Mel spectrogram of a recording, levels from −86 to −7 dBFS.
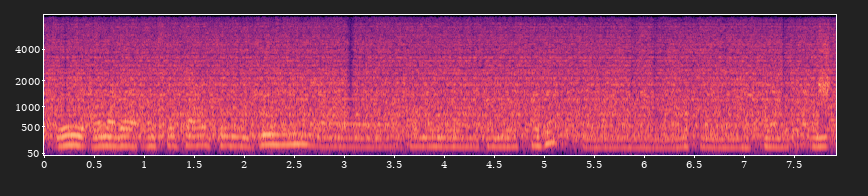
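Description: Across 0 to 7.9 s, a second voice sounds about as loud as the speech: the other side's voice leaking through, likely loudspeaker echo the canceller missed.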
